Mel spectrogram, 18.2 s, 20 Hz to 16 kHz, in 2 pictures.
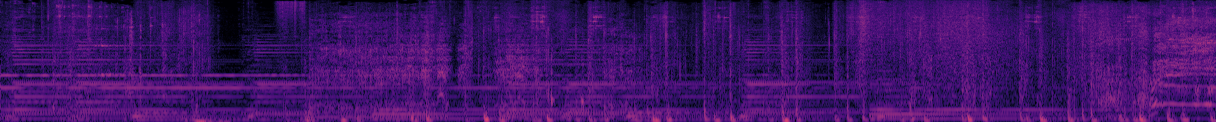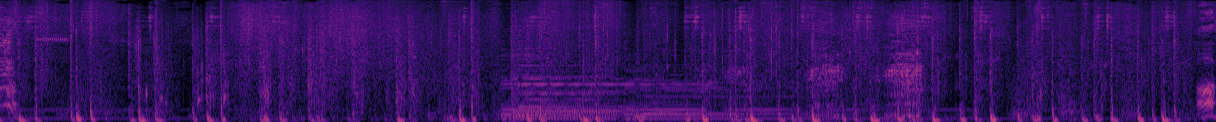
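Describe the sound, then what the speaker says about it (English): Horse hooves clip-clopping in a steady rhythm in the video game Red Dead Redemption 2, with a brief whinny and game music underneath. "Your horse is here."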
